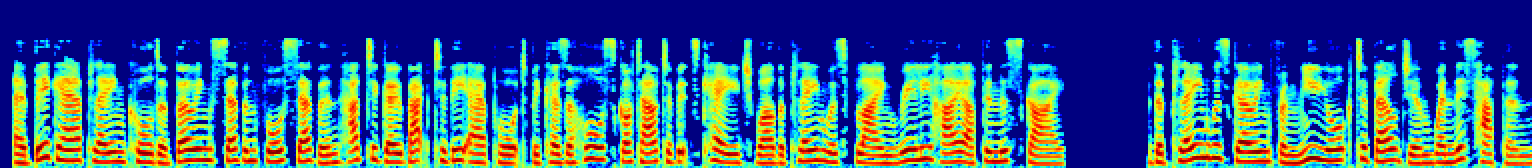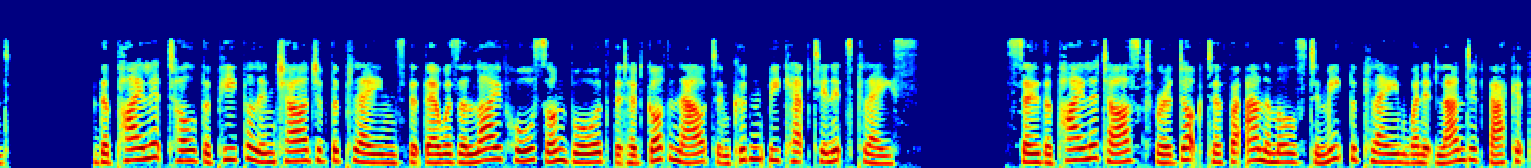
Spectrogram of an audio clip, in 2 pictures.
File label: English Upper Intermediate SLOW Reading; Horse chaos forces cargo jet to turn back; English Newsroom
